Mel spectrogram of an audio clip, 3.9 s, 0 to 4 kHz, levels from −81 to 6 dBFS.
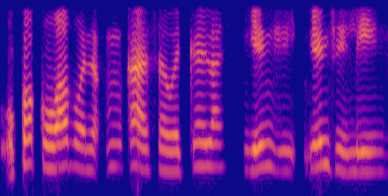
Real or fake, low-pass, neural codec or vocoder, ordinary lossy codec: fake; 3.6 kHz; codec, 16 kHz in and 24 kHz out, 0.9 kbps, LongCat-Audio-Codec, four codebook decoder; AAC, 32 kbps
